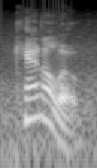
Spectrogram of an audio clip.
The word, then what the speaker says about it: cantaloupe: It's called a cantaloupe. What about the letter T? Well, when you have N T between vowels, you don't really hear the T. Cana cantaloupe.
